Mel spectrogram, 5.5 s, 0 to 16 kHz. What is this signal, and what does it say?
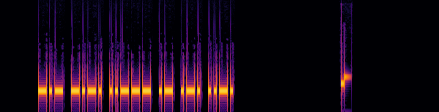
Morse code, heard as a keyed tone, about 34 wpm, 700 Hz. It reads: KC2ARF
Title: USA Call Signs Repeated 2x 35wpm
